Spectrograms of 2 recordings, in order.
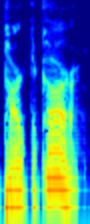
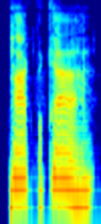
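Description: First: It is spoken in a Los Angeles accent. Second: It is spoken in a Boston accent. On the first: "If I go to LA, I say" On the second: "if I go to Boston and I say"

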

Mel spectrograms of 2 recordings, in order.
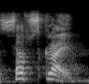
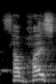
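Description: First: The middle has a full skr consonant cluster. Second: The middle has an h sound, no skr cluster. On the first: The speaker calls it right. "সাবস্ক্রাইব বলেন" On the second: The speaker calls it wrong. "সাবহাইস না"

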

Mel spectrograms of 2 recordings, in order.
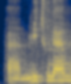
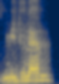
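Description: First: The middle consonant is a t. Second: The middle consonant is a d. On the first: "which means I can" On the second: "becomes midunem"

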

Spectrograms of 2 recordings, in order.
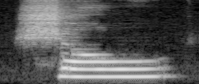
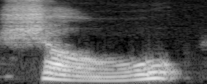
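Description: First: The syllable has a high level tone. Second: The syllable has a low dipping tone. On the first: "一声收" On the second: "三声手"

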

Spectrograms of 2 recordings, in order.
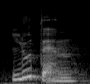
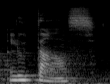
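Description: First: The name ends without an s sound. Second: The name ends with an s sound.

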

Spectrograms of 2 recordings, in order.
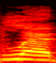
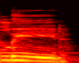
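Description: First: The vowel is short, rhyming with 'bed'. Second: The vowel is long, rhyming with 'bead'. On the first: It refers to the metal. "They thought I meant lead" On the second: It refers to the equipment item. "not lead"

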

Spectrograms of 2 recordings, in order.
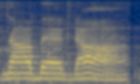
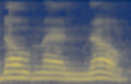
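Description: First: The word is said with an open 'nah' vowel. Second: The word is said with a rounded 'no' vowel. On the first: This is the character's usual way of saying it. The speaker calls it right. "He usually says, nah, man, nah" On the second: This is how it was just said instead. The speaker calls it wrong. "He said, no, man, no"

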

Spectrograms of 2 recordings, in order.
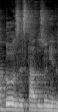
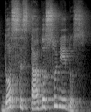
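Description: First: The s sounds before vowels are voiced like z. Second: The s sounds before vowels stay voiceless like s. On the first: A native Brazilian speaker says it. "ele não vai falar dos Estados Unidos" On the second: An American learner says it. "S fica com som de S"

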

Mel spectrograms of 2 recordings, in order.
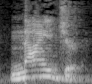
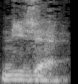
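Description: First: An American accent with a hard final R. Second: A French-influenced local pronunciation. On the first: "with an American pronunciation, you should use a hard R sound" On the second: "from the local language, which is heavily influenced by the French"

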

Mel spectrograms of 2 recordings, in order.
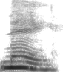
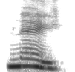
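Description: First: It is said in the speaker's normal voice. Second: It is said in a put-on accent.

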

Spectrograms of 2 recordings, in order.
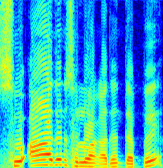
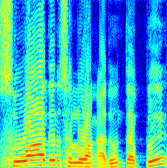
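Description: No difference in how they are said.

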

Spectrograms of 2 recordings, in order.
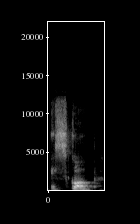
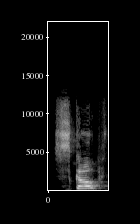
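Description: First: A short e sound comes before the s. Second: The word starts directly with the s sound.

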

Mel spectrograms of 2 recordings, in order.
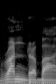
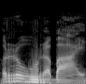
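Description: First: The first syllable is 'lun' ending in an n sound. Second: The first syllable is 'loo' with no n sound. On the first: The speaker calls it right. "มันอ่านรันระบาย" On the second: The speaker calls it wrong. "หลายคนอ่านคำนี้ว่ารูระบาย"

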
